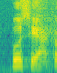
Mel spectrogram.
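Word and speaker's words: Busiek: Can someone pronounce his name for me? Busiak. Okay, thank you.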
